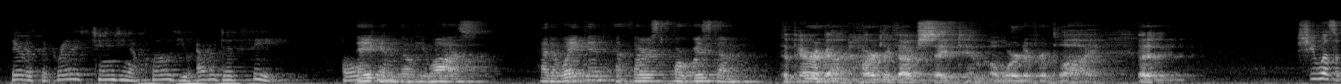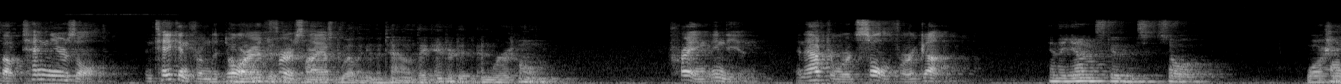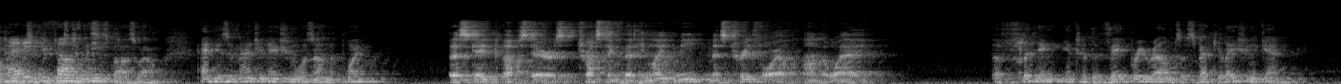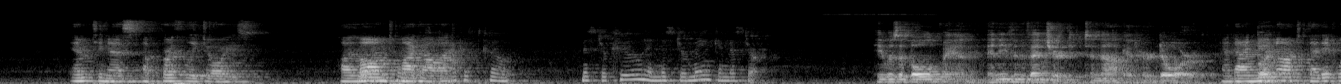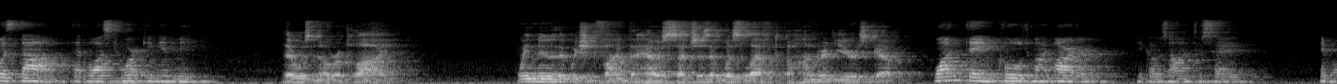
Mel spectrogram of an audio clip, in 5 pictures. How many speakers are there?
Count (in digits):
5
